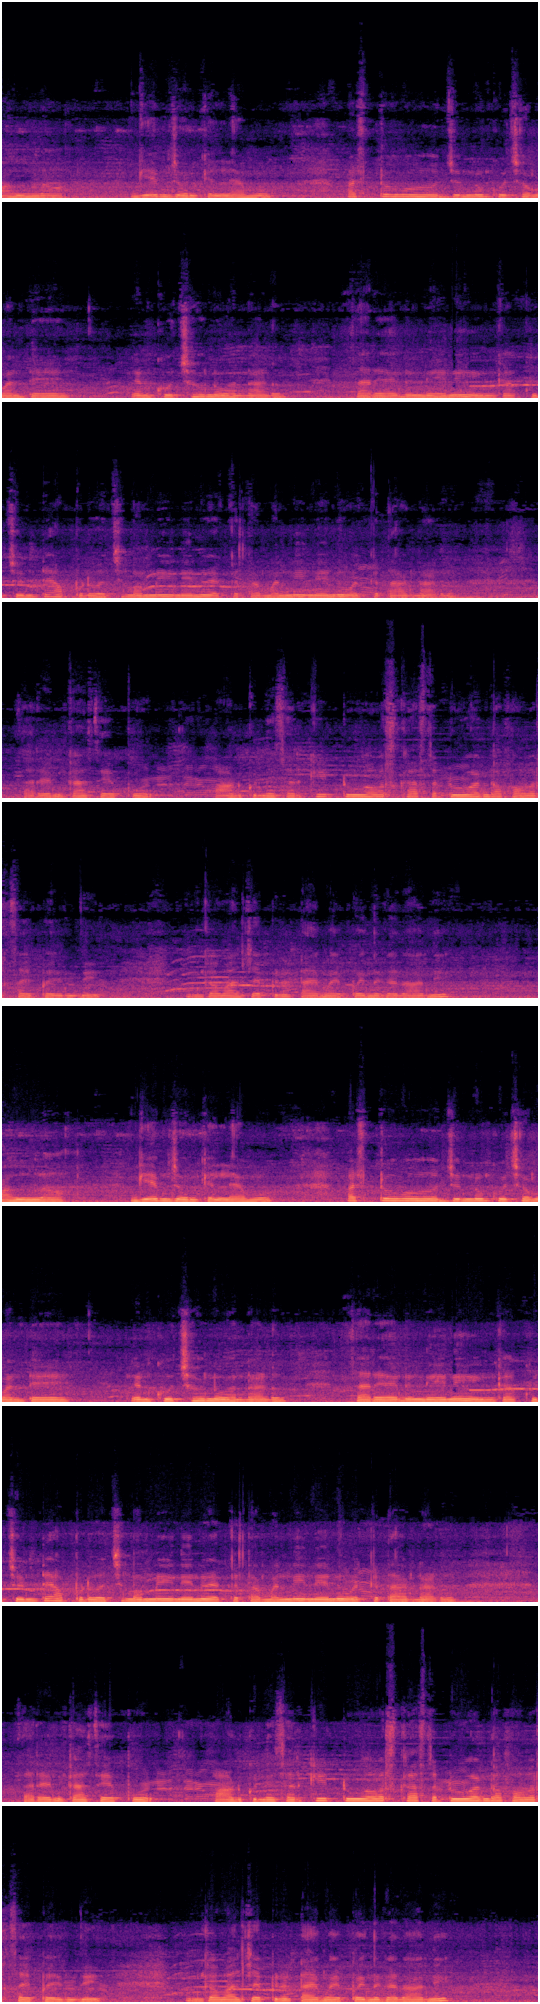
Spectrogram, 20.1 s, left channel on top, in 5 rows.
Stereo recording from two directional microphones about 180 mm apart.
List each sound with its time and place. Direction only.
0.0 s speech: 20° right (ahead or behind)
